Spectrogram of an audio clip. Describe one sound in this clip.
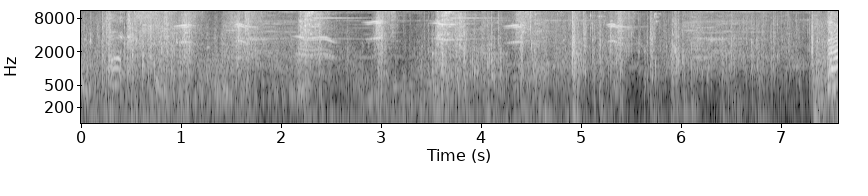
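Sword strikes and magic effects clash in a video game battle.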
